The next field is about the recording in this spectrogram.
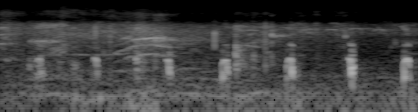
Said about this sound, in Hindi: अब मुर्गी भी देख सकते हैं आप कितनी आवाज़ कर रही है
